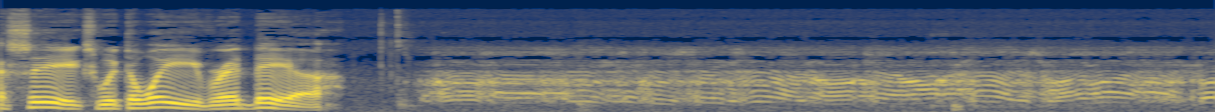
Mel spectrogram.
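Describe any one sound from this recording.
A radio receiver plays a loud, distorted transmission over static.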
